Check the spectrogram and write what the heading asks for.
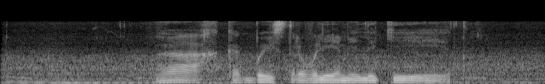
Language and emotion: Russian, angry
